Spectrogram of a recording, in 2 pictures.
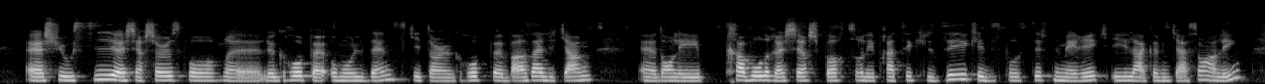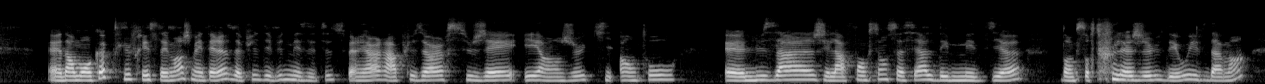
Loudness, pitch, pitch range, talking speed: -18 LUFS, 190 Hz, 180-205 Hz, 175 wpm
